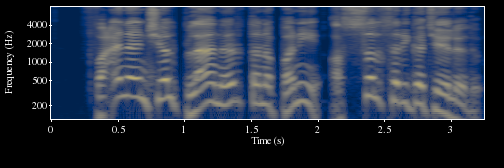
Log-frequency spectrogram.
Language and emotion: Telugu, angry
